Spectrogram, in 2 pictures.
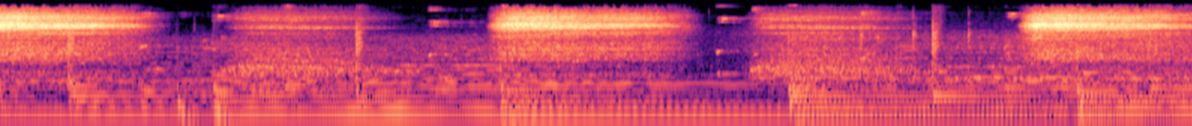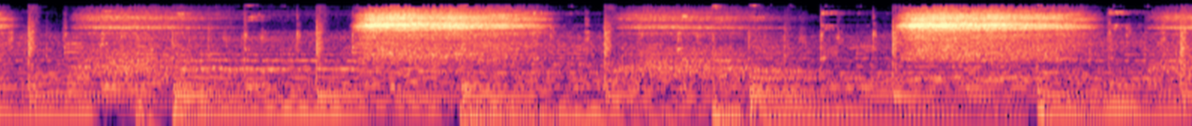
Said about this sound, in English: As we already begin to prepare for the third round, continuing to guide yourselves more and more, finding the breath, finding your comfort, as we take a deep breath in, and exhaling back out.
